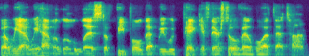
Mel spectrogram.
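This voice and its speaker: A lowish, bright-toned man from the Netherlands answers interview questions in calm, measured English with no accent. Dutch is his first language. He pauses often on soft ums. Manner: soft-spoken, measured, with frequent "um". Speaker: padel club owner.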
